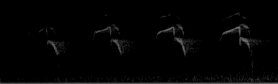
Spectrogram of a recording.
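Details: Female golden eagle at a nest in Estonia, filmed by a live nest camera at 9:53 am on 13 July 2020, calling on arrival: four thin two-part yelps, a high rising note dropping into a falling slur, about every 0.6 seconds over a soft background hiss.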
